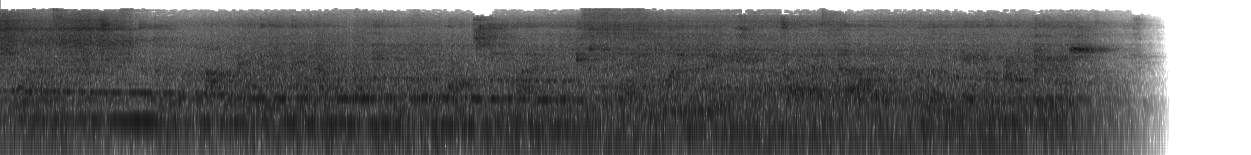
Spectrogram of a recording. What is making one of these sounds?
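An electric train pulls along a platform with a rising and falling motor whine.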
